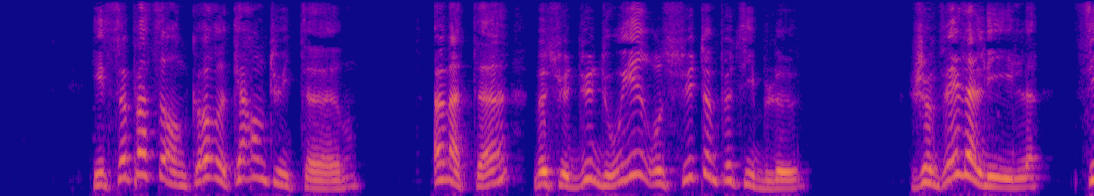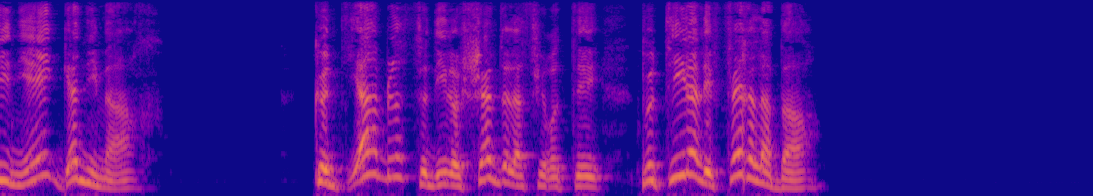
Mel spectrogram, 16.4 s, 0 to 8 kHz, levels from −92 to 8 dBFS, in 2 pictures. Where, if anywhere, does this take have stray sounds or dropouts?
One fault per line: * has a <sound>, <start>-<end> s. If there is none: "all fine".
all fine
